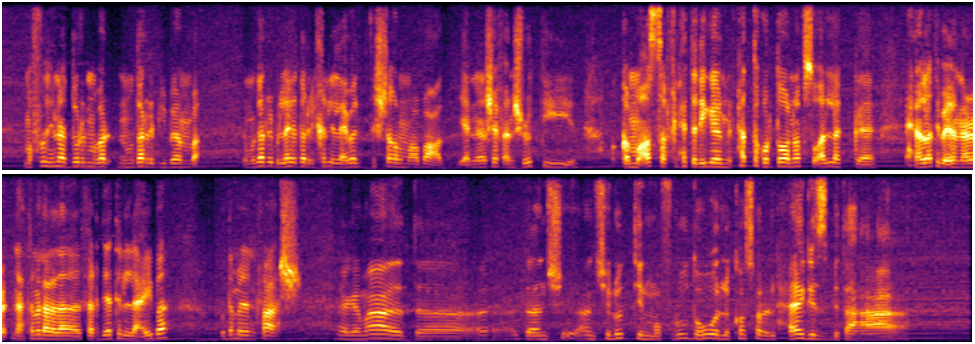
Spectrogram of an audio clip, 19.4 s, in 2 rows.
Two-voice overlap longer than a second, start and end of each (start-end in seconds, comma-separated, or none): none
